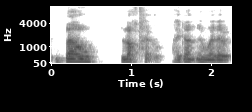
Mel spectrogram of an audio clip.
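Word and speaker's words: Beau: Bo.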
